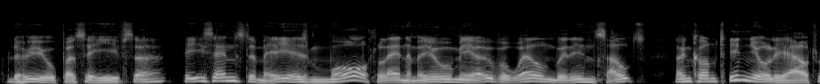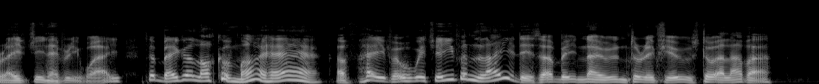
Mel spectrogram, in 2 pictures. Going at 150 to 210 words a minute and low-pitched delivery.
Yes: average, 155 wpm; low, 115 Hz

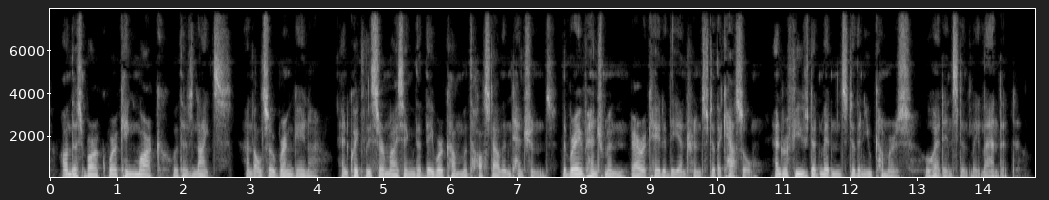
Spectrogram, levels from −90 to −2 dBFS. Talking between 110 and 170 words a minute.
Yes: average, 165 wpm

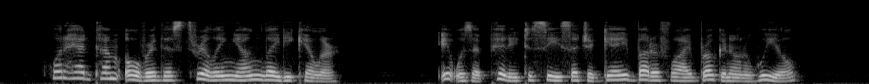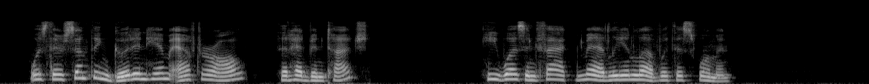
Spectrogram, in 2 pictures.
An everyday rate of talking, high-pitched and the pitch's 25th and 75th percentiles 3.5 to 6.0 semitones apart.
Yes: average, 155 wpm; high, 200 Hz; average, 3.8 semitones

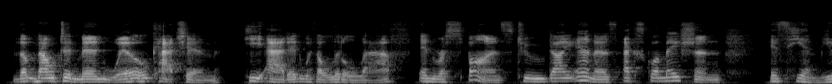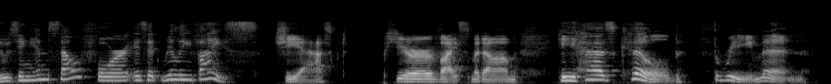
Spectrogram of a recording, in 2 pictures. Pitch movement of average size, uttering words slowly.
No: wide, 8.0 semitones; slow, 130 wpm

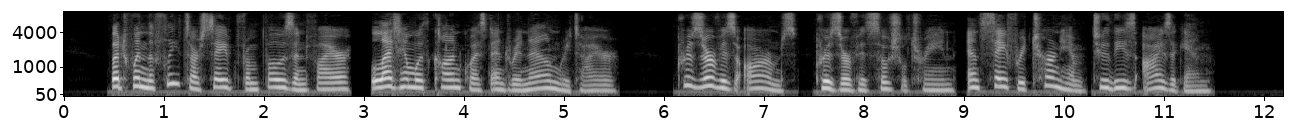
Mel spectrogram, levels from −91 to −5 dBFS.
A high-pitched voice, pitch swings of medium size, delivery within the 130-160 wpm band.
No: high, 195 Hz; wide, 6.4 semitones; average, 155 wpm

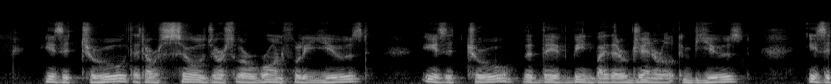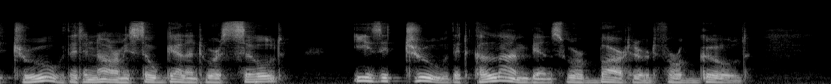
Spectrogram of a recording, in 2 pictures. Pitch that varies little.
No: average, 4.1 semitones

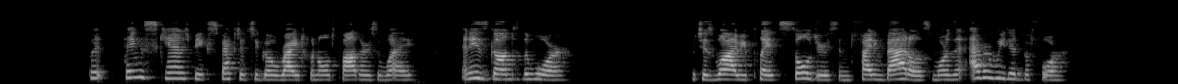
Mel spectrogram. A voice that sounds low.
No: high, 230 Hz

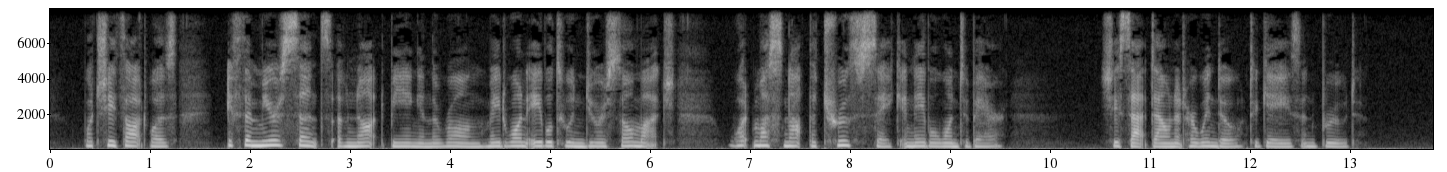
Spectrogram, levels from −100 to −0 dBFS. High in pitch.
Yes: high, 205 Hz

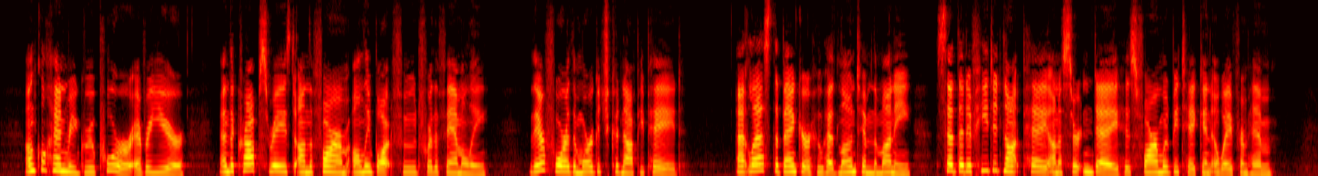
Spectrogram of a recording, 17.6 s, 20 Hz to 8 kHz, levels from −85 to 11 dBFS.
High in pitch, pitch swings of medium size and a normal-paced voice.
Yes: high, 245 Hz; average, 3.4 semitones; average, 190 wpm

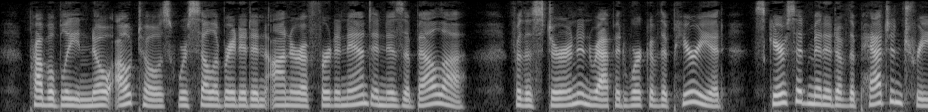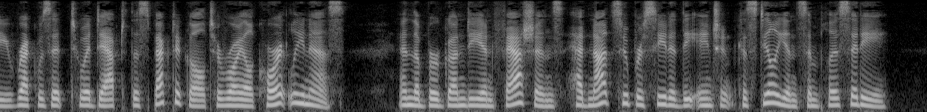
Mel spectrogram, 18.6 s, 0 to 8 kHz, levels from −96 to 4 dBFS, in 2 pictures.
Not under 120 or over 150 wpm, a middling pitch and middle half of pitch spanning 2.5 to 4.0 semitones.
Yes: average, 145 wpm; medium, 180 Hz; average, 2.8 semitones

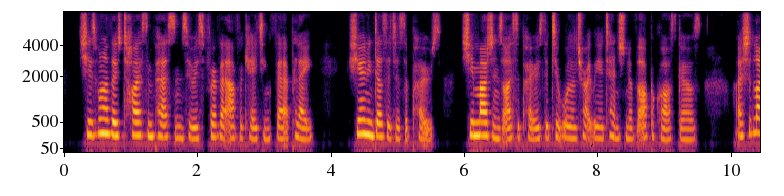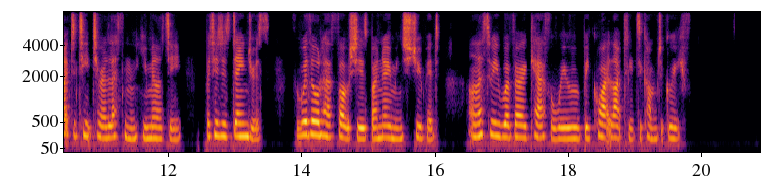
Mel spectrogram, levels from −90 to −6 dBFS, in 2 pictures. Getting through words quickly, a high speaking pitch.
Yes: fast, 215 wpm; high, 215 Hz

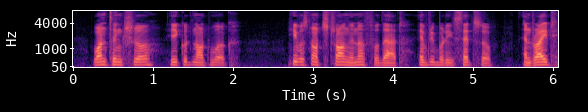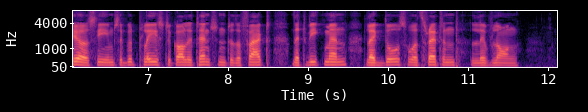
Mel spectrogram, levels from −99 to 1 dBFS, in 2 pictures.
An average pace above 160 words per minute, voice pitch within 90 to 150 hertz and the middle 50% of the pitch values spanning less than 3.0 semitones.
Yes: average, 200 wpm; medium, 140 Hz; narrow, 2.4 semitones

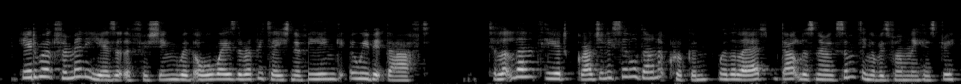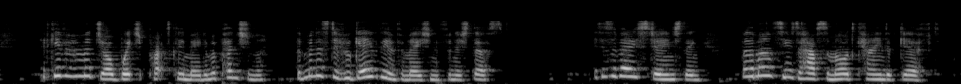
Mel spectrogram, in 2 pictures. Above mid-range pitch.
Yes: high, 240 Hz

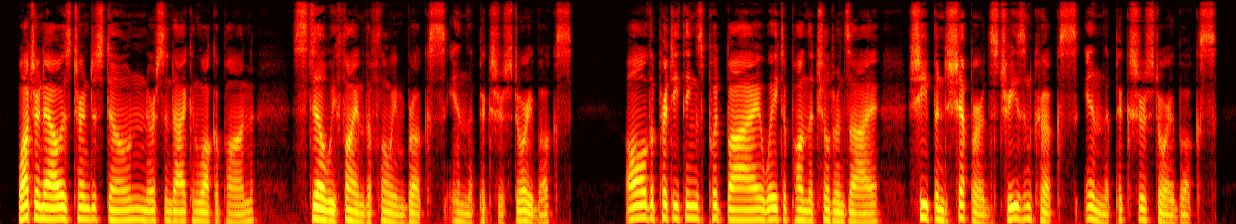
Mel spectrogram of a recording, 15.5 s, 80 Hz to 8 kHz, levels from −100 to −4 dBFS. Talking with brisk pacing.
No: average, 175 wpm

